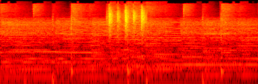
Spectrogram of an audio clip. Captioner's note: rhythmic clicking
